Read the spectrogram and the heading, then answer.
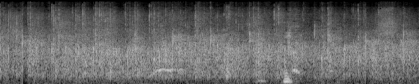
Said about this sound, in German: Ich glaube, das Log hat mir Dinge geliefert. Bitte einen Applaus für das Log.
